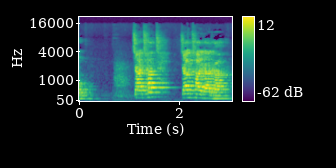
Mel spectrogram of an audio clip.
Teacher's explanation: चा छा जा झा यह तालव्य के द्वारा बोला जाता है मुख में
